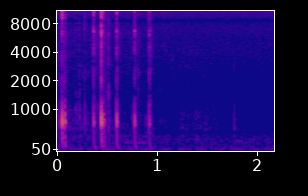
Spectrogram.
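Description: A quick run of about seven light, sharp clicks and taps within the first second, then quiet room tone.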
